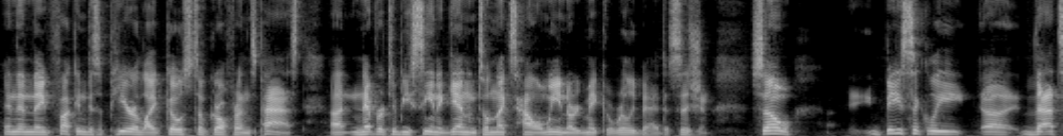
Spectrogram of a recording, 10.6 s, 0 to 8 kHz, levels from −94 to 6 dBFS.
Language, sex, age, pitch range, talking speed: English, male, 30-49, 120-150 Hz, 165 wpm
